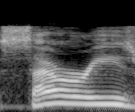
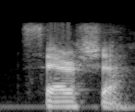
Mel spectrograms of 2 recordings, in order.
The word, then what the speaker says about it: Saoirse: she's up against and I'm gonna mispronounce it salary's Ronan for Lady Bird yeah mm-hm pardon Sasha Sasha Ronan chef Saoirse Ronan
